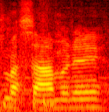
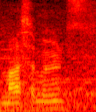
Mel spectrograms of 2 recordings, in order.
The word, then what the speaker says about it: Masamune: mamun for like years it's masamune but uh I always said masam cuz that's what it looks like hates it yeah oh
